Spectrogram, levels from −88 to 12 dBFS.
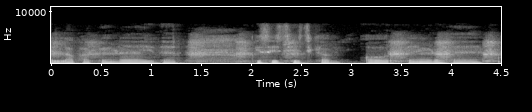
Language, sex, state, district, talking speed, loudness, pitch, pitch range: Hindi, female, Jharkhand, Garhwa, 105 wpm, -17 LUFS, 155 Hz, 150-160 Hz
